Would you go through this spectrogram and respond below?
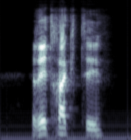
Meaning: to retract, contract
- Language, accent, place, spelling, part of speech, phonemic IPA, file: French, France, Lyon, rétracter, verb, /ʁe.tʁak.te/, LL-Q150 (fra)-rétracter.wav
